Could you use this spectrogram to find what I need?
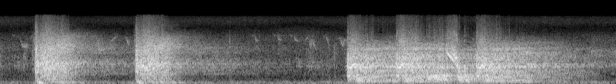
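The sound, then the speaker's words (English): Gunshots in a western radio drama: two sharp, loud separate shots, then after a pause a quicker burst of several more, each with a short ringing decay. “Well, I'll put a couple of shots in there. Maybe he's ready to give up.”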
